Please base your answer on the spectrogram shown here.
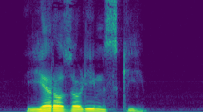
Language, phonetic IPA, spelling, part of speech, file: Polish, [ˌjɛrɔzɔˈlʲĩmsʲci], jerozolimski, adjective, Pl-jerozolimski.ogg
